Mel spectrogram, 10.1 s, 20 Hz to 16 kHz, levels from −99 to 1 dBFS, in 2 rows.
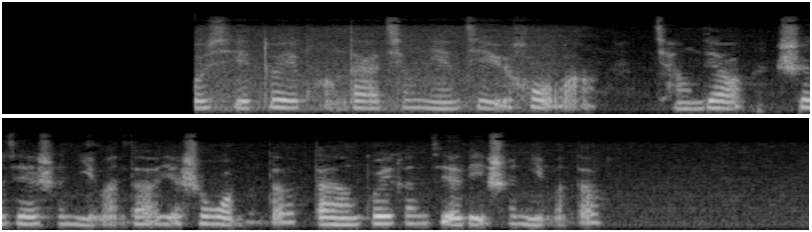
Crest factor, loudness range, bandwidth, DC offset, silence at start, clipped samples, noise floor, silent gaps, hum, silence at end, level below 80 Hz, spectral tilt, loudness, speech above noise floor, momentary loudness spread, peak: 18 dB; 4 LU; 9.4 kHz; under 0.1%; 1.2 s; under 0.1%; under -90 dBFS; none; none; 1.3 s; -80 dBFS; -4.5 dB/octave; -32 LUFS; over 58 dB; 9 LU; -14 dBFS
